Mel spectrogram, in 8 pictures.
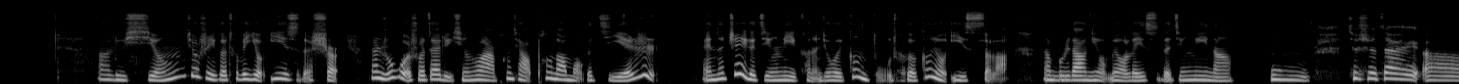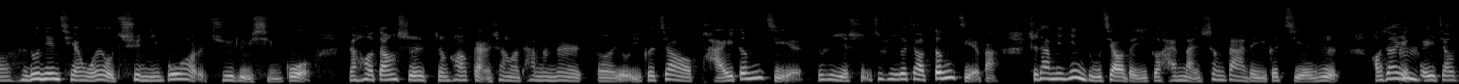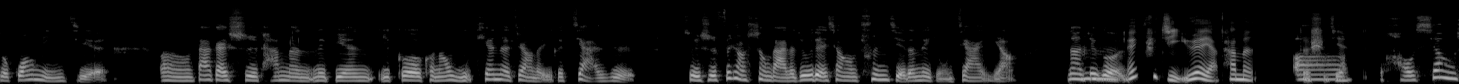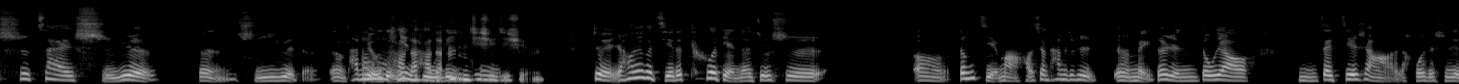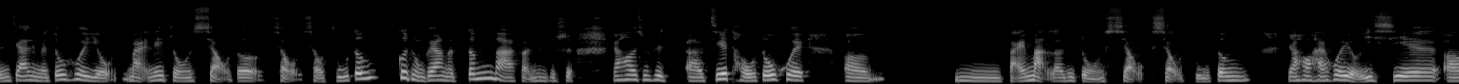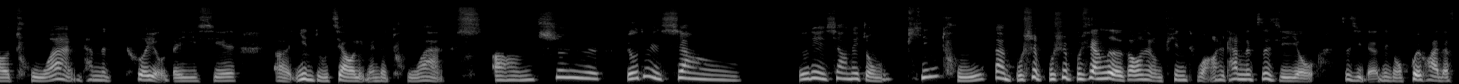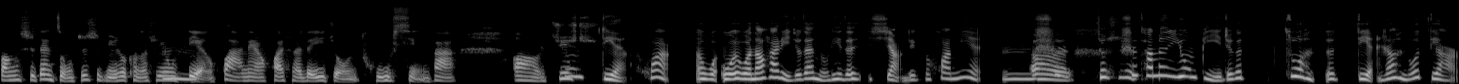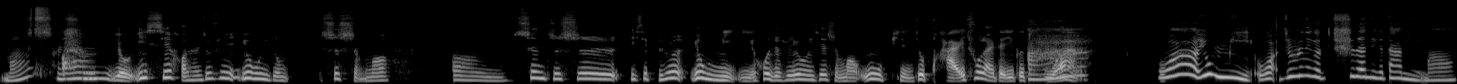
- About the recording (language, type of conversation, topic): Chinese, podcast, 旅行中你最有趣的节日经历是什么？
- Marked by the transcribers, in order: lip smack; lip smack; other background noise; inhale; laughing while speaking: "脑海里就在努力地想"; teeth sucking; surprised: "啊？哇，用米？"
